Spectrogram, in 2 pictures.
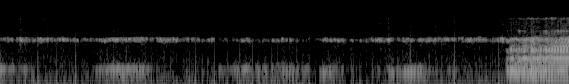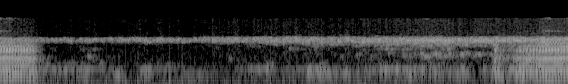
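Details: Loud snoring from a sleeping English Bulldog, a flat-faced breed: low, rumbling, rattling breath noises with a harsh burst midway, over a steady electronic hum, recorded on CCTV.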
